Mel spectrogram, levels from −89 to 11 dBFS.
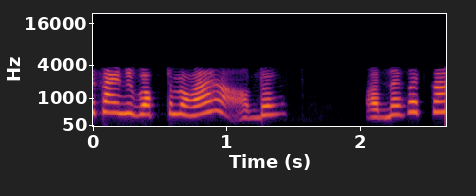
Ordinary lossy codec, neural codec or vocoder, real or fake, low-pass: none; codec, 24 kHz, 1.2 kbps, DualCodec; fake; 3.6 kHz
